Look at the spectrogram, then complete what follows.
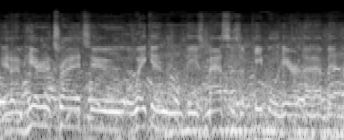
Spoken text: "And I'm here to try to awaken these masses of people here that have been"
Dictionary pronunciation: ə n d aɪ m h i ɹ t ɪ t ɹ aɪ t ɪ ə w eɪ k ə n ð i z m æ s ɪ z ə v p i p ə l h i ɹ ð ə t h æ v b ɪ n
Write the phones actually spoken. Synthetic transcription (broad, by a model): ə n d aɪ m h i ɹ t ɪ t ɹ aɪ t ɪ ə w eɪ k ə n ð i z m æ s ɪ z ə v p i p l h i ɹ ð ə t h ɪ v b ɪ n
